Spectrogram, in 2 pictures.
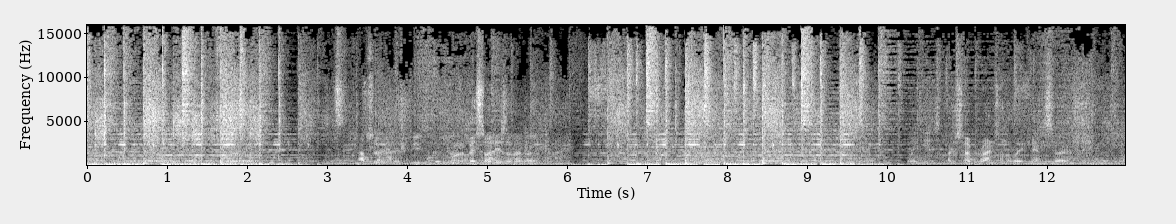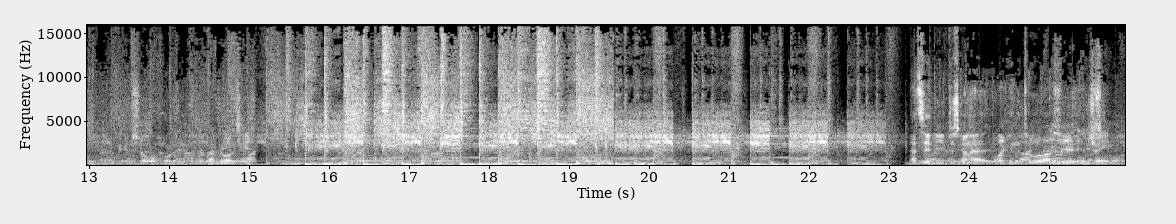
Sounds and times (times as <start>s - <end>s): Music: 0.0s - 25.9s
Speech: 3.2s - 6.0s, 10.2s - 15.1s, 23.2s - 25.9s.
